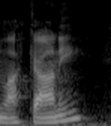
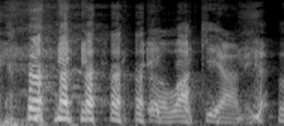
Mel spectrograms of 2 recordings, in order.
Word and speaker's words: Lakhiani: So then the other thing that this made me think, I watched an interview yesterday with Mind Valley guy Vishen Lakhiani. – Yeah, that's not how you pronounce it, but go ahead. – Sorry. – Lakhiani.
